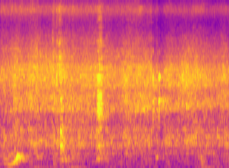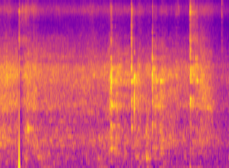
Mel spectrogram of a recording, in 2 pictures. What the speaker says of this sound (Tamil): கீரை புளிச்சக்கீரை, கொஞ்சம் கொஞ்சமாக போட்டு வதக்கணும்.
